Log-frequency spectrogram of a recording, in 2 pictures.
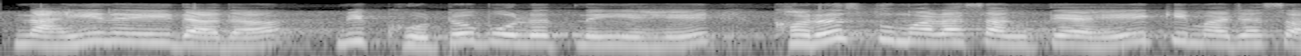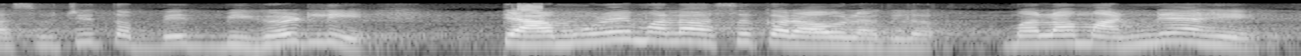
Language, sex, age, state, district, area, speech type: Marathi, female, 45-60, Maharashtra, Buldhana, urban, spontaneous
